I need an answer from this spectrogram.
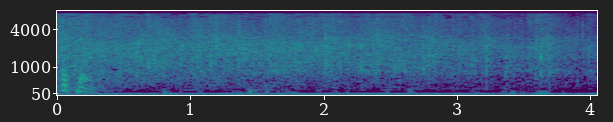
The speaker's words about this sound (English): It's a good pleasure to clap your hands for the Lord.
